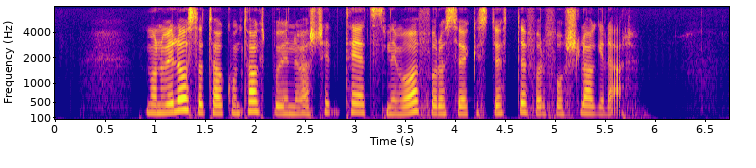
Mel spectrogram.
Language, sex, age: Norwegian, female, 28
